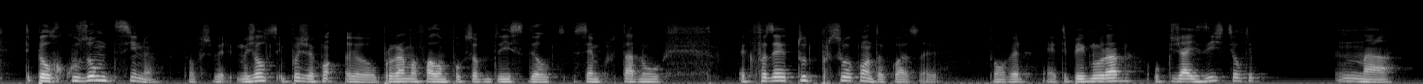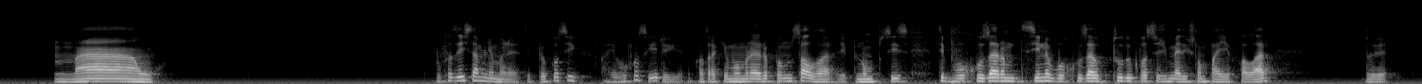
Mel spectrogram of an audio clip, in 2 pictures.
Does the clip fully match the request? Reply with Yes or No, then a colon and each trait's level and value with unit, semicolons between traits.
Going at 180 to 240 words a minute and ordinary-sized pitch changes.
Yes: fast, 185 wpm; average, 4.7 semitones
